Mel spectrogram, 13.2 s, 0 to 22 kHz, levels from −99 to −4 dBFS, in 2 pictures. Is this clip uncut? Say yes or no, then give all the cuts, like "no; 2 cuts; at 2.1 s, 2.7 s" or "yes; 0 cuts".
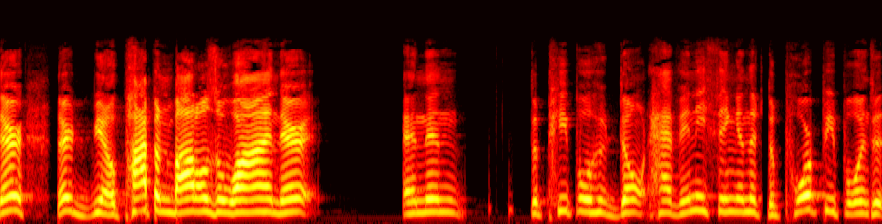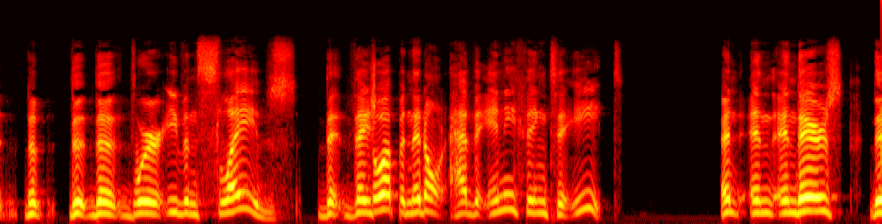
no; 6 cuts; at 2.7 s, 5.7 s, 6.5 s, 7.0 s, 7.6 s, 9.4 s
